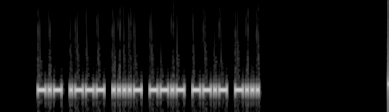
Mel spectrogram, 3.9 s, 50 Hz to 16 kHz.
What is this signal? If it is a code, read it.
Morse code, heard as a keyed tone, about 42 wpm, 700 Hz. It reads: KJ4QQB
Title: USA Call Signs - 6 Characters - 8x Character Spacing - 45wpm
